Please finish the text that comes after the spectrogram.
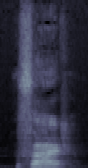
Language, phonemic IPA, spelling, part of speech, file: Dutch, /var/, vaar, noun / adjective / verb, Nl-vaar.ogg
- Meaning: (noun) obsolete form of vader (“father”); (verb) inflection of varen: 1. first-person singular present indicative 2. second-person singular present indicative 3. imperative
